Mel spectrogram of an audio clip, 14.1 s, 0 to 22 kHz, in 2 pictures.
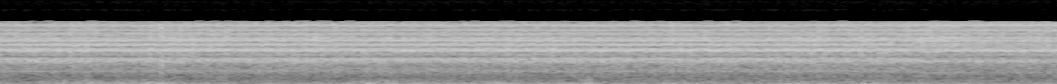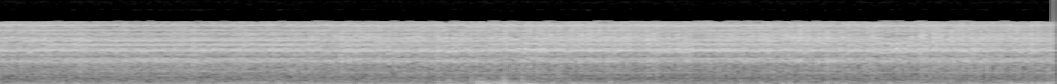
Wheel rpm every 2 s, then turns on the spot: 160, 160, 160, 160, 160, 160, 160.
none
